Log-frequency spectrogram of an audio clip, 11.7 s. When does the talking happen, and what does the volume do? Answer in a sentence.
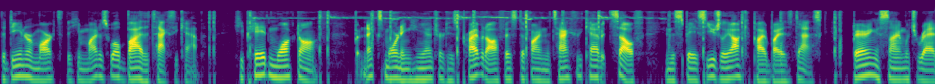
The talking can be heard from 0.0 to 11.6 s, at a steady volume.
